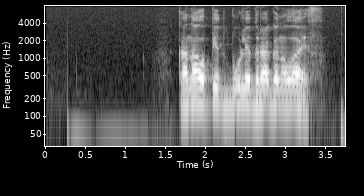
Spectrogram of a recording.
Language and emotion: Russian, neutral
